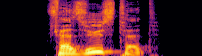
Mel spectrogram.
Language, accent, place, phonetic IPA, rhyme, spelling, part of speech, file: German, Germany, Berlin, [fɛɐ̯ˈzyːstət], -yːstət, versüßtet, verb, De-versüßtet.ogg
- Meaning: inflection of versüßen: 1. second-person plural preterite 2. second-person plural subjunctive II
